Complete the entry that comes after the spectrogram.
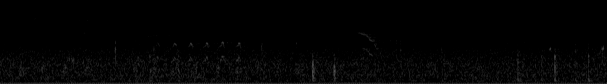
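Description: Near silence with faint, high bird calls: a quick run of soft ticks about two seconds in and a falling whistle near the middle, plus a few light taps.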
